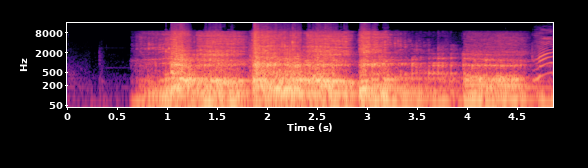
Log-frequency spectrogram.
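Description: Lion roaring: a run of loud, rough roars, about one a second, from the 3D lion's recorded sound.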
